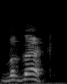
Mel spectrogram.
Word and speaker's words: Levesque: What are you putting an S in there for? Because there's an S in there. Levesque. Nah, S is silent.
